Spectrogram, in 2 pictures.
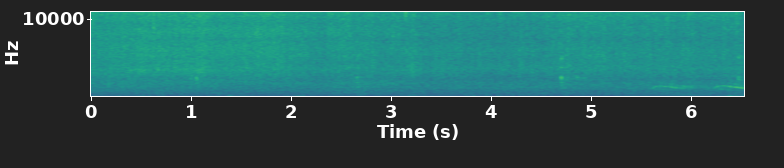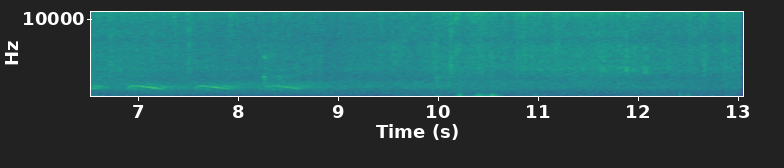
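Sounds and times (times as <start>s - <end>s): steady background hiss: 0.0s - 13.0s
bird calling: 5.6s - 8.8s.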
